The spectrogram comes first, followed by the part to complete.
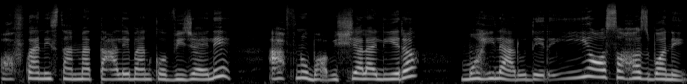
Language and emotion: Nepali, fearful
